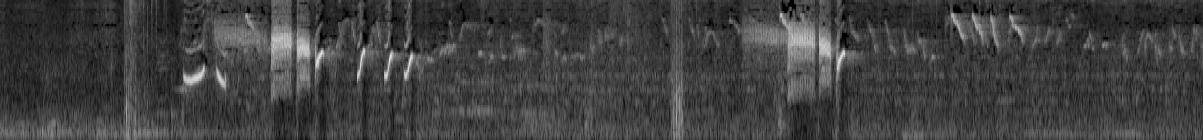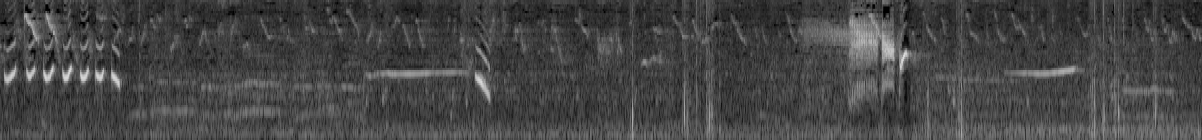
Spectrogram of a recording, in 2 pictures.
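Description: Male common iora calling: three harsh rasping calls, each about a second long, mixed with quick runs of five or six sharp chattering notes and a few short whistles.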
